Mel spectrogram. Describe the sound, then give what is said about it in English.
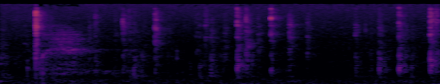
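Quick, irregular keystrokes clatter on a computer keyboard as someone runs a Google search, a steady stream of soft clicks at low volume, with no voices. “I'll cut out the typing.”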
